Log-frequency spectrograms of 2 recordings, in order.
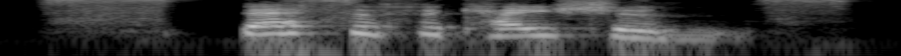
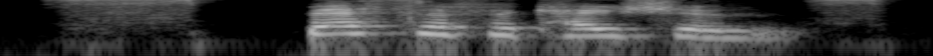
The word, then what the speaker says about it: specifications: is always pronounced shins specifications specifications so yes it's the first syllable again that's emphasized there what about just finally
